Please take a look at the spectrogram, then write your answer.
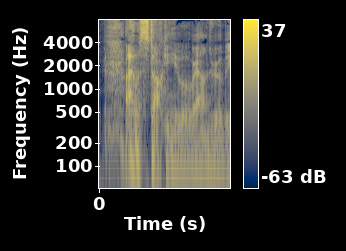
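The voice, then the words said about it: Imitates a character's voice. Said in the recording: “that's Qrow doing an Adam impersonation”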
